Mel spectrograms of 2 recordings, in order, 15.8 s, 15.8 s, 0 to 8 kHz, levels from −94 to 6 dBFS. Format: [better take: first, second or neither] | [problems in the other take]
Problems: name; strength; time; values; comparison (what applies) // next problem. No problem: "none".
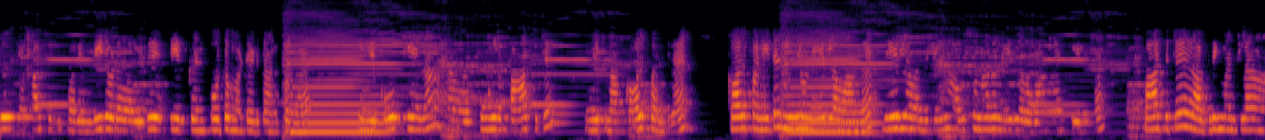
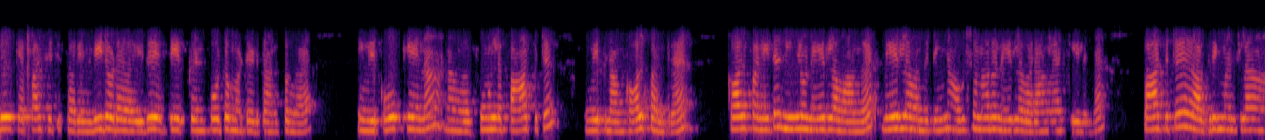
second | noise reduction (classical method log-MMSE)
